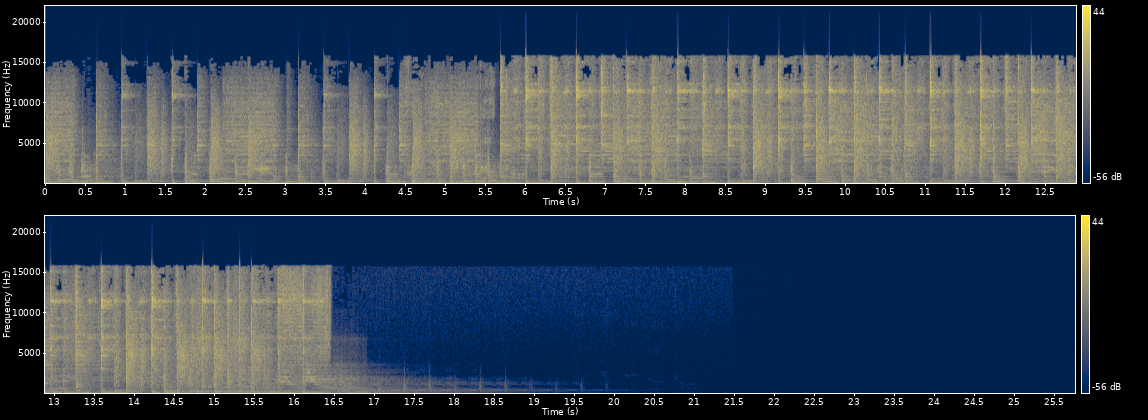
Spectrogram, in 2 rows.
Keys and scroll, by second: 1.2 e, 2.0 w, 2.7 e, 3.2 ctrl+z, 4.8 w, 5.7 alt+F4, 8.0 z, 9.4 F4, 10.6 F4, 12.5-13.7 typing, 14.4 F4, 15.9-16.9 typing.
